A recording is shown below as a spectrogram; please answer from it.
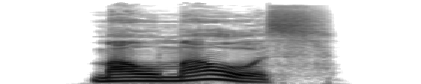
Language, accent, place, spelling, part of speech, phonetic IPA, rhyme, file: German, Germany, Berlin, Mau-Maus, noun, [ˈmaʊ̯ˈmaʊ̯s], -aʊ̯s, De-Mau-Maus.ogg
- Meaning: genitive singular of Mau-Mau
